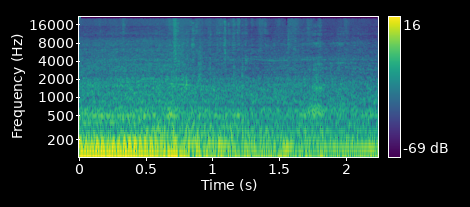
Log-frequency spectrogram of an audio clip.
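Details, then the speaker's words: Ford Ranger diesel, about 300,000+ km, after injector repair, road test: deep, even drone pulling smoothly under load in 1st and 2nd and when accelerating to overtake, with no knocking or rattle; engine runs clean. "ดีเลยนะครับคันนี้วิ่งสมูทเลยนะฮะเร่งแซงได้ดั่งใจวิ่งปู๊ดป๊าเลยนะครับ"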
